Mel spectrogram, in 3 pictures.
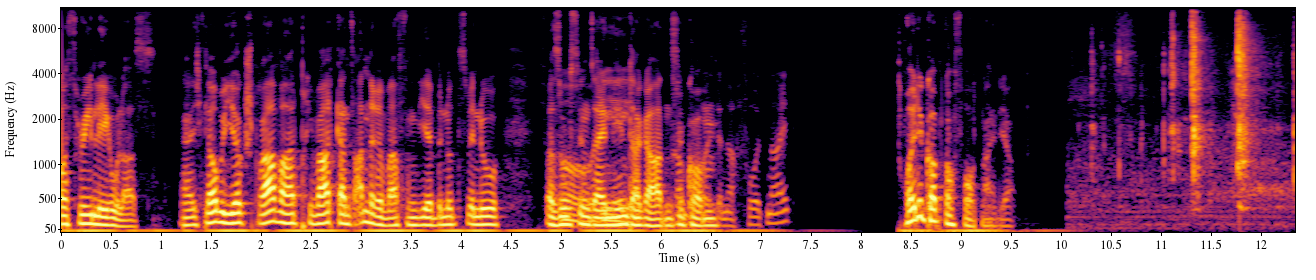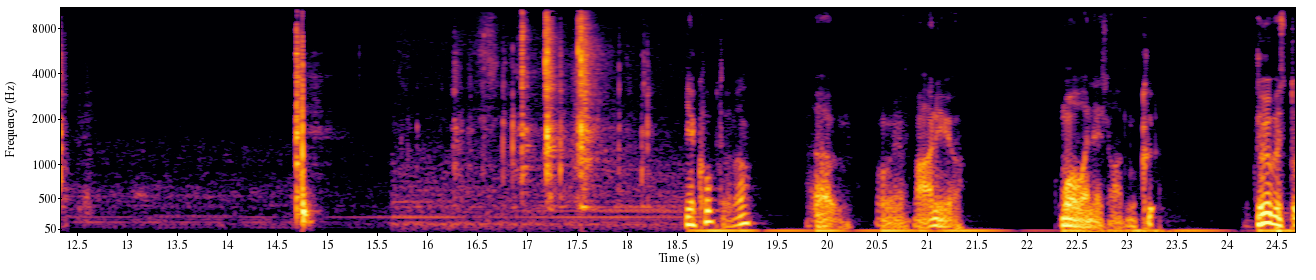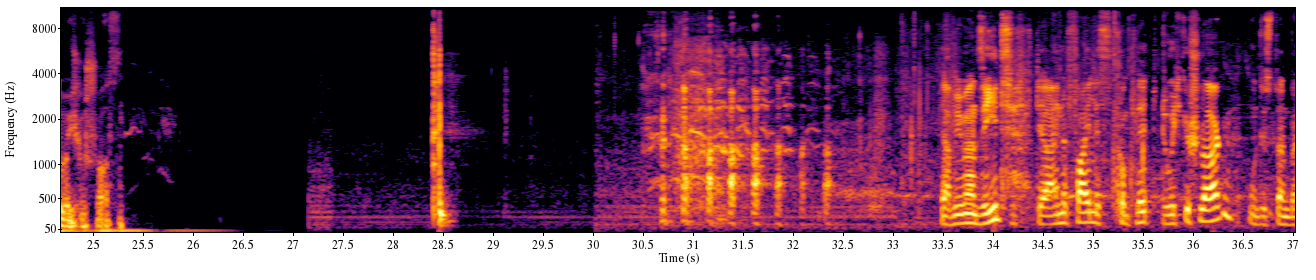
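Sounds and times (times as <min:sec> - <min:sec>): crossbow shot crack: 0:14.6 - 0:15.2, 0:16.9 - 0:18.4, 0:28.4 - 0:29.4.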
